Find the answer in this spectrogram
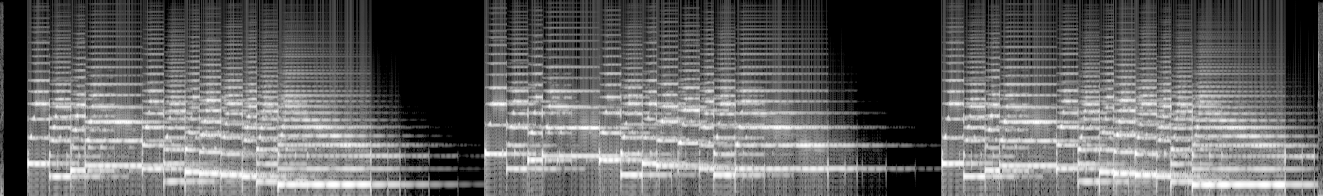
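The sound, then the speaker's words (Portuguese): A synthesizer keyboard plays a bright, harmonically rich melodic phrase that steps downward in pitch, repeated three times with short silences between, alone with no voices; the keyboard timbre used in a song. “Eu vou soltar aqui para você entender é, a força que o timbre do teclado é, da, podia dar à canção e por que, que eu usei esse timbre.”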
